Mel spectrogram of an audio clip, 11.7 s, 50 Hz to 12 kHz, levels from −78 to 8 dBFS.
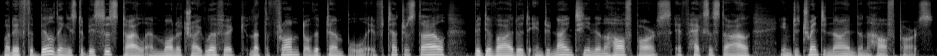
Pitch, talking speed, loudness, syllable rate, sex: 115 Hz, 180 wpm, -19 LUFS, 5.2 syllables/s, male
